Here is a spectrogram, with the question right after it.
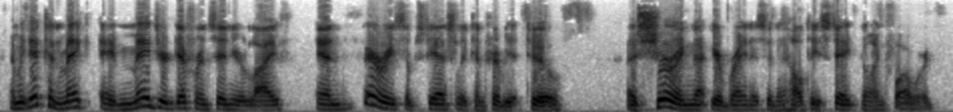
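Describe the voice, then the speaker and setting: A man with vocal fry speaks at medium pitch and a moderate pace, with ordinary pitch variation. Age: 70s. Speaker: neuroscientist. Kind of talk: interview. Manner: halting.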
